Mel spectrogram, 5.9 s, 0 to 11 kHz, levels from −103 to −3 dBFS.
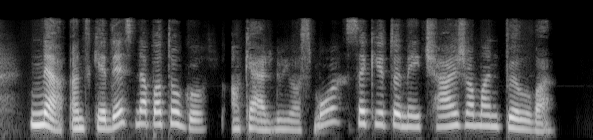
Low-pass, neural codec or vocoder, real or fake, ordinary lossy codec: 7.2 kHz; codec, 16 kHz, 0.5 kbps, X-Codec, HuBERT features, trained on LibriSpeech; fake; AAC, 48 kbps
